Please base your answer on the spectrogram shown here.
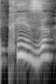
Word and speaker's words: prises: les photos que j'ai prises pendant le mariage ici il faut prononcer prise parce qu'on a ajouté un e et un ace c'est la même chose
